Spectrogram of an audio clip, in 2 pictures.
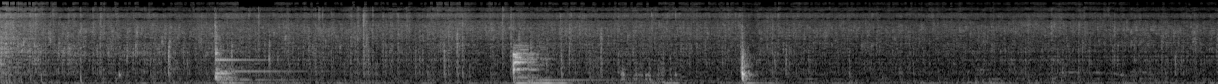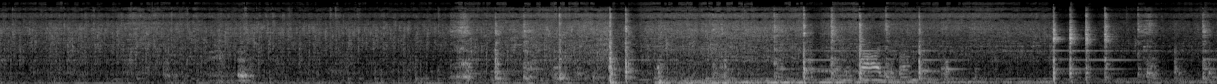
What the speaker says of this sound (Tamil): வெந்த எண்ணெய் அந்த உள்ளி பச்சை மிளகா வெங்காயம் கருவேப்பிலை எல்லாம் போடுவோம்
